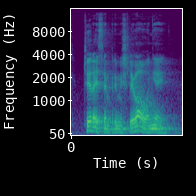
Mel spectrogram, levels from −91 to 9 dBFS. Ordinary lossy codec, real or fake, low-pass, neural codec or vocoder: none; real; 14.4 kHz; none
